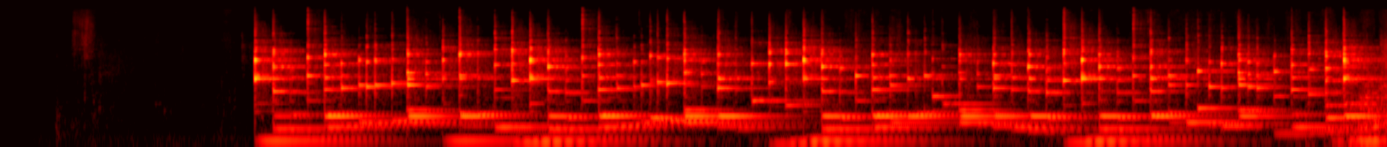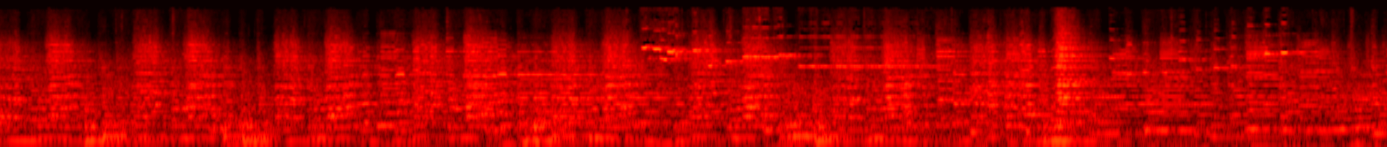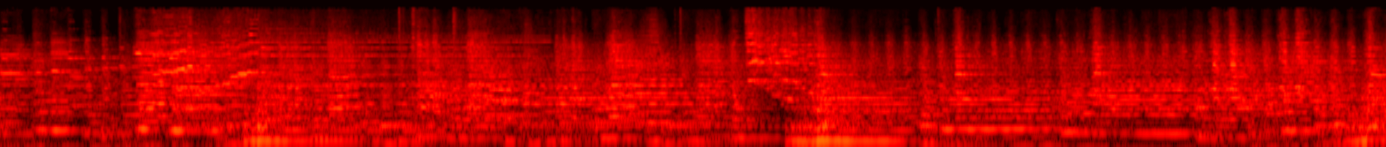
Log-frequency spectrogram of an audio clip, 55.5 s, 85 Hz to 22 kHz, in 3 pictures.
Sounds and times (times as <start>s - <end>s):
Marimba, xylophone: 3.4s - 55.4s.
